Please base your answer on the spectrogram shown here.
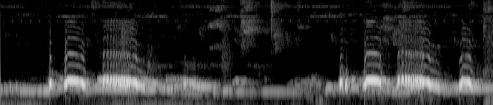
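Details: Clear spotted dove call for luring birds: two loud cooing phrases of rounded, slurred notes ending in a level drawn coo, separated by a softer low murmur.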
